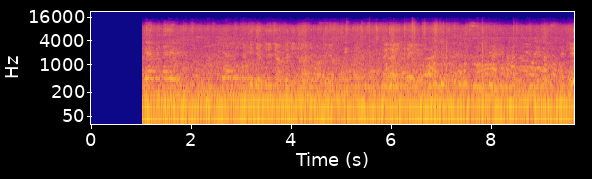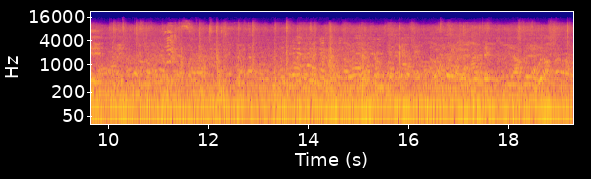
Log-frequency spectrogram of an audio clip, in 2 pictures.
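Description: A woman talks close by.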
